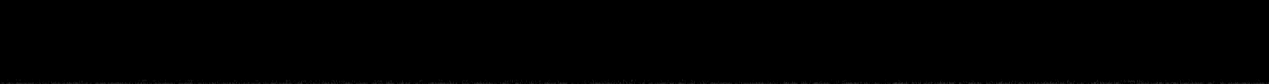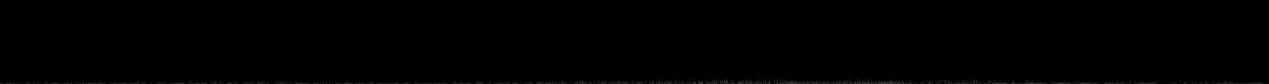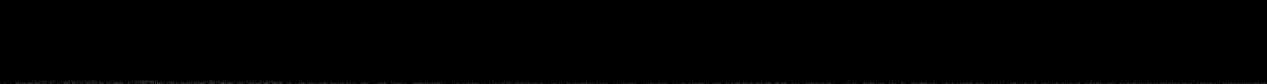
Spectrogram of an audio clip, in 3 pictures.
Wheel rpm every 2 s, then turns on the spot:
0, 0, 0, 0, 0, 0, 0, 0, 0, 0, 0, 0, 0, 0, 0, 0, 0, 0, 0.
none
